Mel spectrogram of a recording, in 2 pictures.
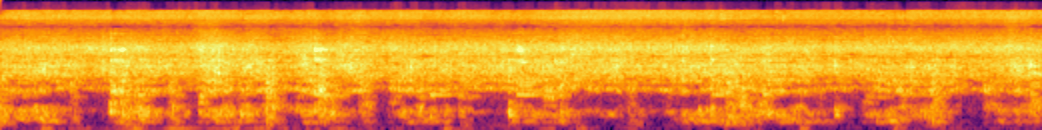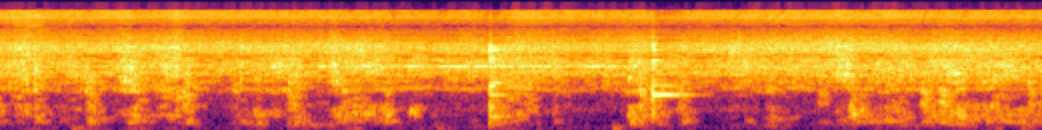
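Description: Soybean vadi curry masala sizzling and frying in hot oil in a pan, a steady close crackle with soft stirring scrapes throughout, no voices present.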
